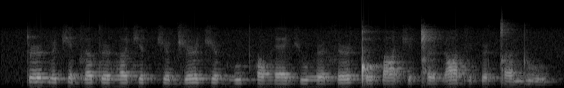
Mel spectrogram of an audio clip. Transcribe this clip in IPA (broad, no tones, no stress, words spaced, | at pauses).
ʈə˞ɡə˞t͡ʃɛ d͡zʌt̪ə˞ ɦʌt͡ʃæʈt͡ʃə˞ d͡ʒə˞t͡ʃə˞ɡʱut̪ʰɔ ɦɛt͡ʃuɦə˞ sə˞ǃʊ fɑt͡ʃəǁə˞ ɡɑd͡zɪkə˞ ǀʌndu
